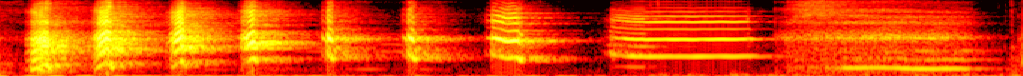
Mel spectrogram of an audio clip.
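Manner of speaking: long, high, loud laugh; real laughing fit. Real, not acted. Mother amused by her daughter's sleep talk, laughing. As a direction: let a high laugh run on and trail out.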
